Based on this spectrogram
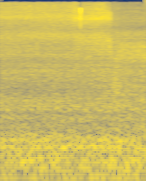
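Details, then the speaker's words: Mitsubishi Adventure dual A/C, rear blower raised to high: loud steady low roar, no rattle; still cold but weak airflow, dripping water; dirty evaporator suspected, drainage possibly clogged, before evaporator cleaning; loud blower drone. "malalaman ninyo lalo kung marumi na pagka tinaas ninyo yung blower, tapos lalo nang maugong."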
